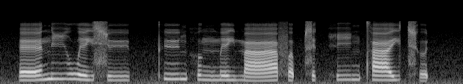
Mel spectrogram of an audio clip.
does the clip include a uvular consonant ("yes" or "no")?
no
